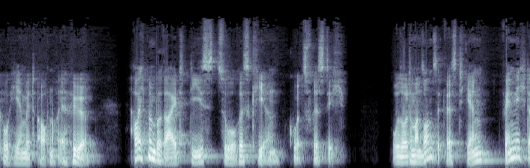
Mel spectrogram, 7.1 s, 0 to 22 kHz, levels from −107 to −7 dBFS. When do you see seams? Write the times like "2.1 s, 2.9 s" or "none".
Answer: none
